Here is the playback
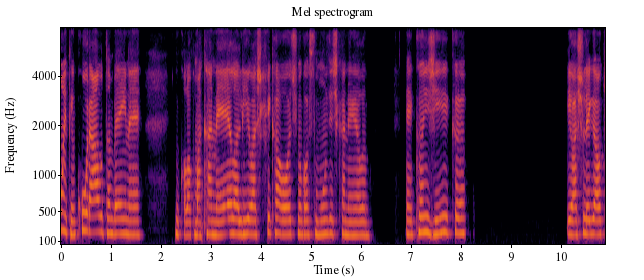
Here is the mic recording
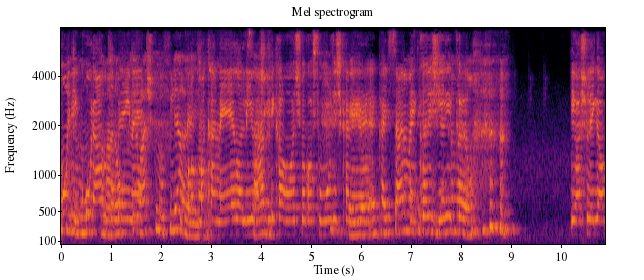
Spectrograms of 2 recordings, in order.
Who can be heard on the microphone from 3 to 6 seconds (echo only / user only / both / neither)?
both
